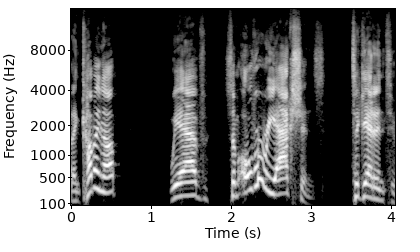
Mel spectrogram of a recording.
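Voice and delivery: breaking voice that cracks partway through. Speaker teeing up the next segment for listeners, with a voice crack. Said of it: "Great voice crack by your boy right there".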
